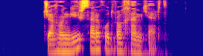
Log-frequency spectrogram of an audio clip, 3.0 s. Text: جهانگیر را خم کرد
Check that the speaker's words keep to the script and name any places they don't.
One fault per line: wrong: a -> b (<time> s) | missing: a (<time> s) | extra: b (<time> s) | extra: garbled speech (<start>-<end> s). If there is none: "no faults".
extra: سر خود (1.2 s)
